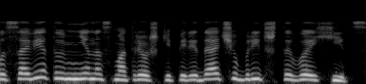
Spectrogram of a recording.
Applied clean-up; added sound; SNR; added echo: none; none; none; none.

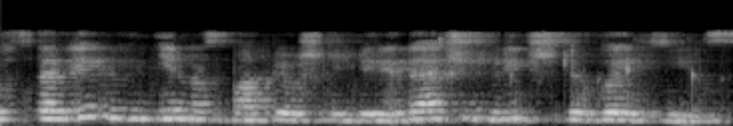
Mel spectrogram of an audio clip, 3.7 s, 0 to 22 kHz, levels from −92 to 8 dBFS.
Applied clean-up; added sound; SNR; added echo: neural mask model DeepFilterNet 3.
